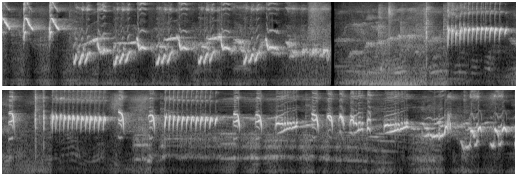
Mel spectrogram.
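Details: White-rumped shama in full song, seeking a rival: a run of fast, rising slurred whistles, a noisy break, then a long sustained high note followed by varied chattering phrases.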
